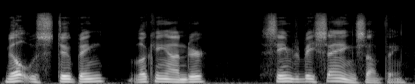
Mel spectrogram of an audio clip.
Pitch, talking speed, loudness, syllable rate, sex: 120 Hz, 145 wpm, -18 LUFS, 4.8 syllables/s, male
